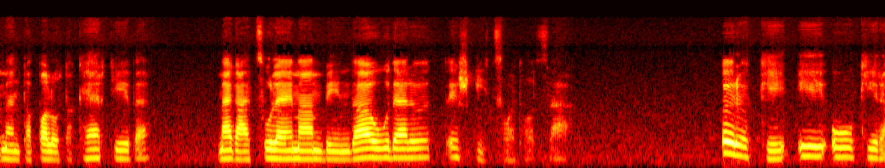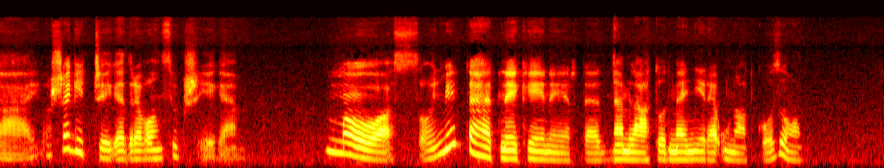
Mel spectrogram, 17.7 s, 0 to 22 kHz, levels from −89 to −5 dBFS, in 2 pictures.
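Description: At 0.66–0.85 s and 5.25–5.52 s, speech is cut by the noise suppressor, which mistakes quiet speech for noise and pulls it down by about 8 and 10 dB. Unlike a dropout, the sound never vanishes; it briefly sinks and sounds swallowed.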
